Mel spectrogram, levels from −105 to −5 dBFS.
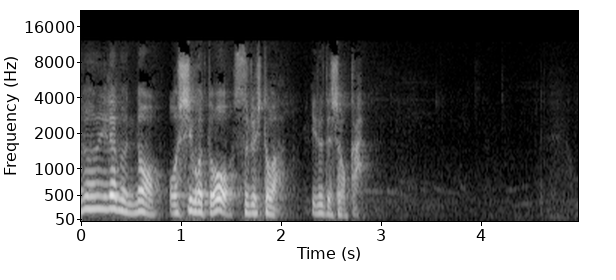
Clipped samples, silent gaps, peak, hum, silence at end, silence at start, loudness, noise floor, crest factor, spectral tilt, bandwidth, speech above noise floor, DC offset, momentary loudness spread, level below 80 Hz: under 0.1%; none; -12 dBFS; none; 2.15 s; 0 s; -28 LUFS; -78 dBFS; 18 dB; -5 dB/octave; 11.5 kHz; 50 dB; under 0.1%; 14 LU; -74 dBFS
